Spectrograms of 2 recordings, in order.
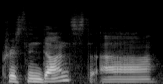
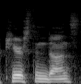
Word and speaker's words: Kirsten Dunst: one bring it on Kristen Dunst or Kirsten Dunst I guess it is I always say her name wrong I did not own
